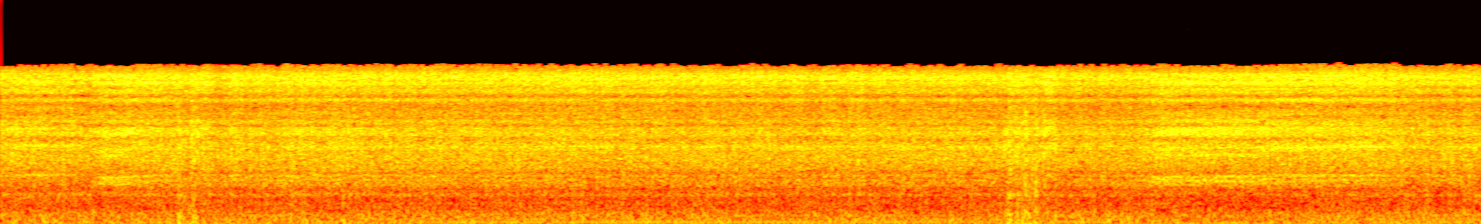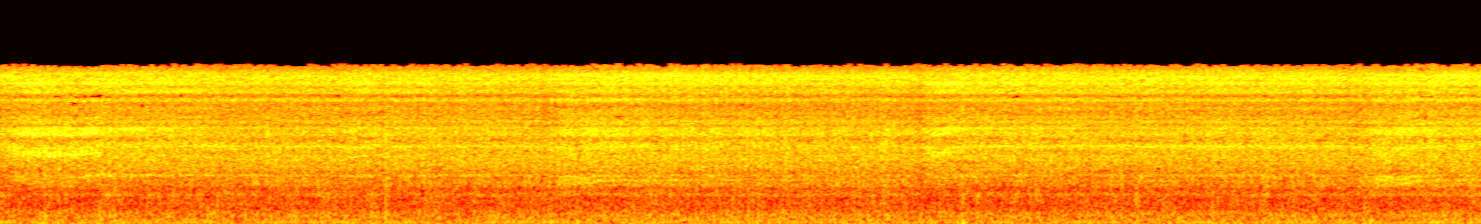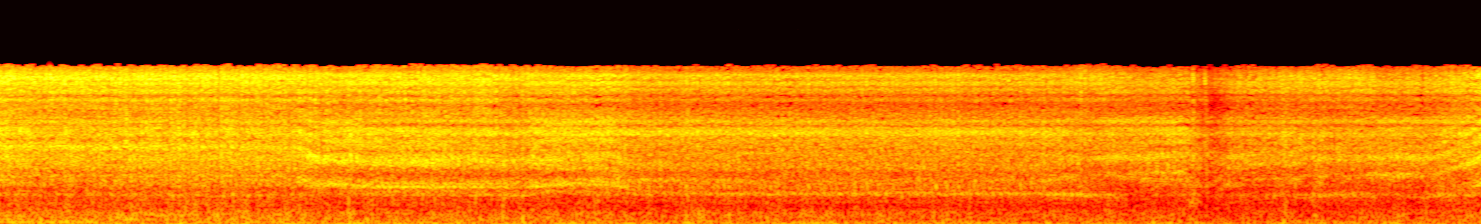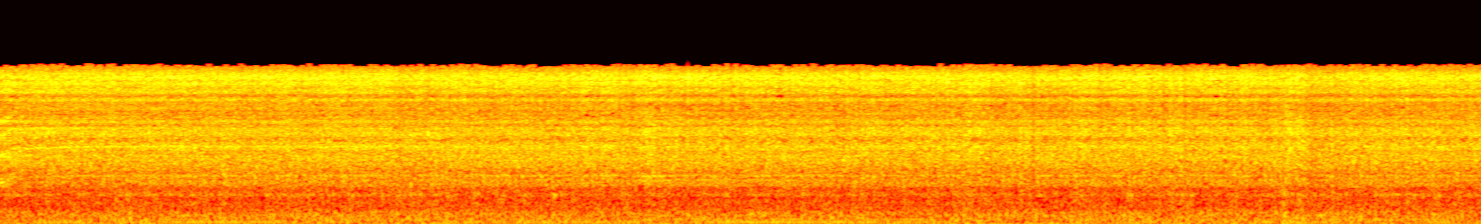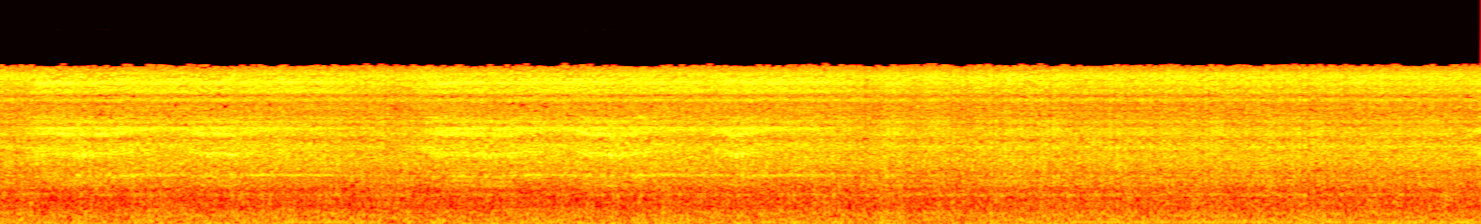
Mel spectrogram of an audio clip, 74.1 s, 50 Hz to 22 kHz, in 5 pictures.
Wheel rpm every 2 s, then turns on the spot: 230, 230, 230, 240, 230, 230, 220, 230, 230, 230, 230, 230, 230, 230, 230, 230, 200, 160, 120, 110, 110, 100, 180, 230, 230, 230, 240, 230, 230, 230, 220, 230, 220, 230, 230, 230, 230.
none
